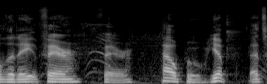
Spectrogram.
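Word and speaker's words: Paopu: Palpu. Yep, that's how you pronounce the star-shaped fruit from Kingdom Hearts.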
